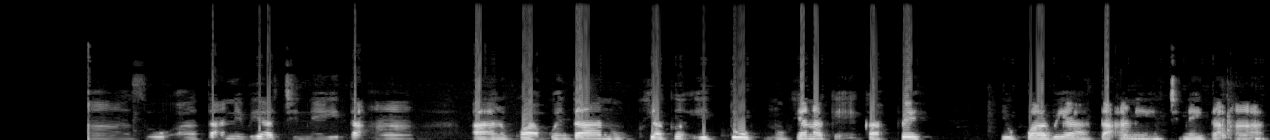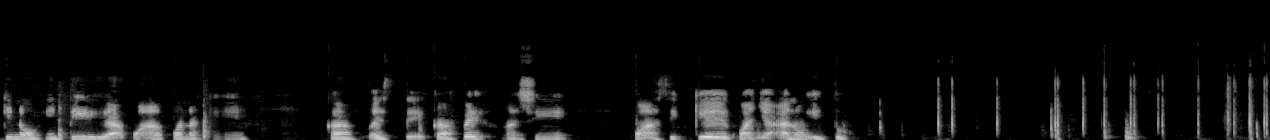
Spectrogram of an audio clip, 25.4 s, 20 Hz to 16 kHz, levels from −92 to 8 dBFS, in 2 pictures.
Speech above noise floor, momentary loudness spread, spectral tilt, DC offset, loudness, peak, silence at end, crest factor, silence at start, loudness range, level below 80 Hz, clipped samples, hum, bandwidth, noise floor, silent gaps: 70 dB; 22 LU; -6 dB/octave; under 0.1%; -15 LUFS; 0 dBFS; 0.2 s; 18 dB; 0.95 s; 12 LU; -60 dBFS; 0.2%; none; 10.5 kHz; -86 dBFS; none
